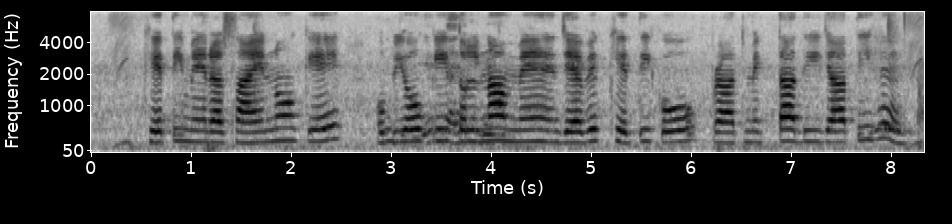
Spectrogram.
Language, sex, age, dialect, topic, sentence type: Hindi, female, 18-24, Kanauji Braj Bhasha, agriculture, statement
